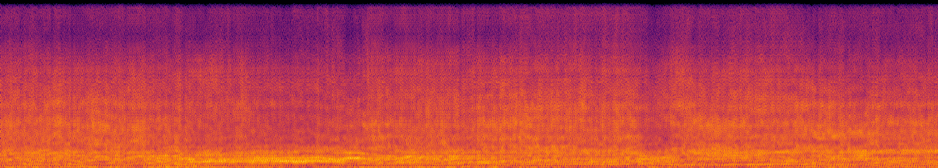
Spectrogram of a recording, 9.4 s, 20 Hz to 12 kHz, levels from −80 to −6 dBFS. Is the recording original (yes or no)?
no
